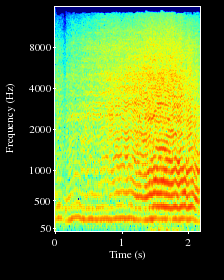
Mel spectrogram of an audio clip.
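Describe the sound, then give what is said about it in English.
A motorcycle engine drones loudly at a steady, buzzing pitch with a slight wavering for about two seconds before cutting off sharply. “Does your bike sound like this? Would you rather it sound like this?”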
